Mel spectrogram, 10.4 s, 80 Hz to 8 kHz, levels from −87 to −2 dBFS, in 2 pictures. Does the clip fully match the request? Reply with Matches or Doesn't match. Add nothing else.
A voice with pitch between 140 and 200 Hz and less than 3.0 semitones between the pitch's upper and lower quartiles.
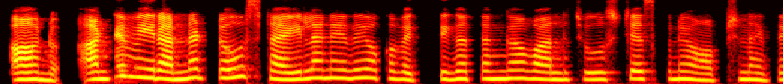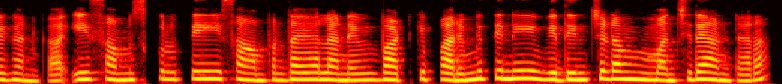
Doesn't match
